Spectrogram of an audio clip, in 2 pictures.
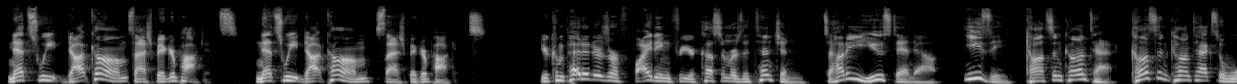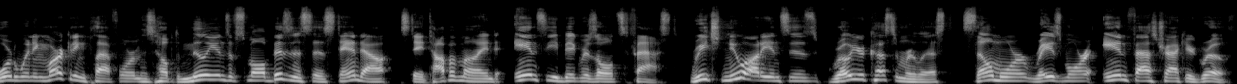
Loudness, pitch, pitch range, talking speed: -20 LUFS, 160 Hz, 135-195 Hz, 145 wpm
